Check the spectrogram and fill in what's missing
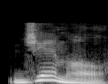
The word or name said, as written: gymel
